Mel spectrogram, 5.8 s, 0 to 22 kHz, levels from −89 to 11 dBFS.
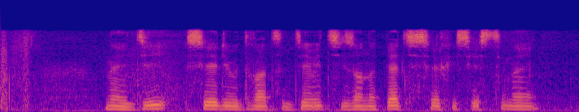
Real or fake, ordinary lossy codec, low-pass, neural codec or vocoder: fake; Opus, 64 kbps; 7.2 kHz; vocoder, 22.05 kHz, 80 mel bands, Vocos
